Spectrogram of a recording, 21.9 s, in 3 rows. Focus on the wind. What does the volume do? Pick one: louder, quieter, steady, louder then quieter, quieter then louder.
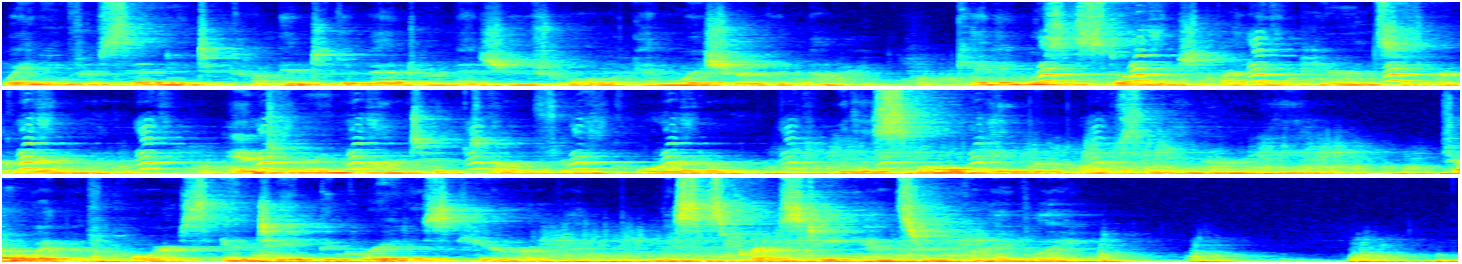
louder.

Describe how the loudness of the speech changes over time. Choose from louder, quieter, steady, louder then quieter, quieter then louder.
steady.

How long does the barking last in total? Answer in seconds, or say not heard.
8 s.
